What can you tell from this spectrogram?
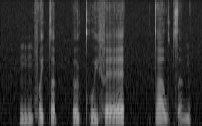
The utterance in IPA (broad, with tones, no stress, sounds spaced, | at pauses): ŋ ʊ˨˩ ŋ f ɐ˨˥ j t̪ ɐ˨˥ k̚ | ɵ˨˩ ɥ kʷʰ ɐ˨˧ j f ɛː˨˥ | t̪ aː˨˧ w t͡s ɐ˨˩ ŋ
